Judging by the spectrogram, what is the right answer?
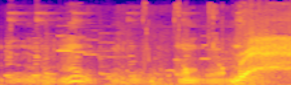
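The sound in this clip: Pig grunting: a few rough, throaty grunts, then a louder squeal that rises in pitch near the end, with voices mixed in underneath.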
